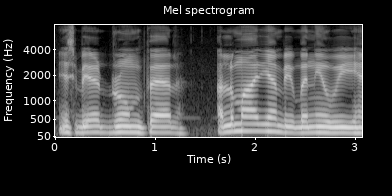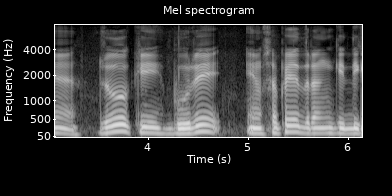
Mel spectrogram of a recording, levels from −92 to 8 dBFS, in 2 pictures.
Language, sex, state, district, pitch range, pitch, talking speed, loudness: Hindi, male, Rajasthan, Bikaner, 135-160 Hz, 150 Hz, 155 wpm, -12 LUFS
